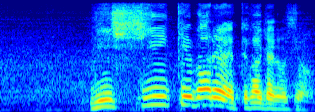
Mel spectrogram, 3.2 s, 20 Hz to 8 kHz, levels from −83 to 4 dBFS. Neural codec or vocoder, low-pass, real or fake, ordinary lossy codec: codec, 44.1 kHz, 7.8 kbps, Pupu-Codec; 7.2 kHz; fake; none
